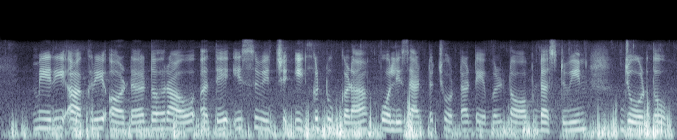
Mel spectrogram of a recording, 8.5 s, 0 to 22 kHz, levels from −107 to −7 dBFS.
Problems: none marked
